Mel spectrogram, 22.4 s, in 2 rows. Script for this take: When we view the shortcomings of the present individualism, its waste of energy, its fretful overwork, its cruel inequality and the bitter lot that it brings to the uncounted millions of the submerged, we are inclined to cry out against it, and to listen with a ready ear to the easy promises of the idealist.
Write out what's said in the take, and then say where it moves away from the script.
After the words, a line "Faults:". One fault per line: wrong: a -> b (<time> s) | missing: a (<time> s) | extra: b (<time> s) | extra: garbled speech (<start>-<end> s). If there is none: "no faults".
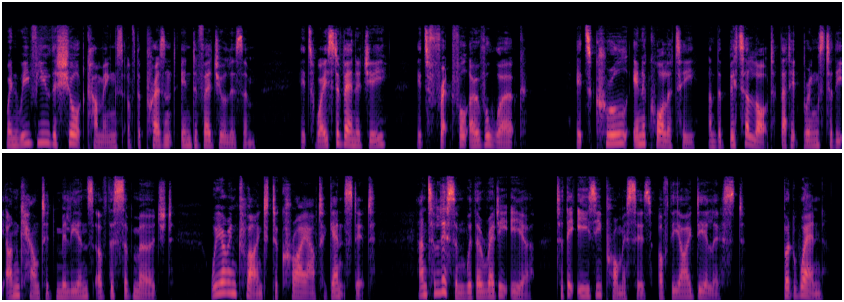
When we view the shortcomings of the present individualism, its waste of energy, its fretful overwork, its cruel inequality and the bitter lot that it brings to the uncounted millions of the submerged, we are inclined to cry out against it, and to listen with a ready ear to the easy promises of the idealist. But when
Faults:
extra: But when (21.6 s)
